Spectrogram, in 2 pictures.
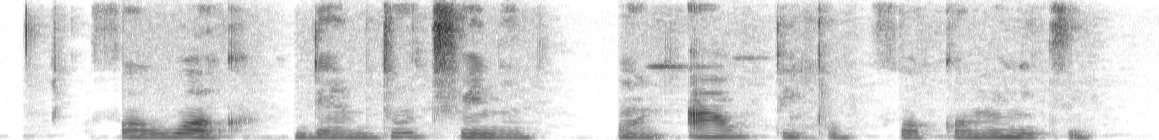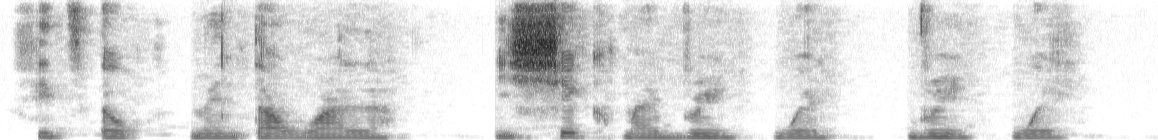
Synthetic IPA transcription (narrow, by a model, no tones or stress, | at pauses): fɔwɔk | dɛ̃mdutɹenĩŋ | ɔ̃nawpipʰufɔkɔmjunitʰi | fitɛlp̚ | mɛ̃ntalwala | iʃekmaɪbɹẽnɛ | bɹẽn | wɛl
